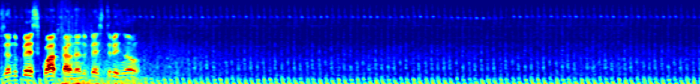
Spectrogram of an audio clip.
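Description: A helicopter's rotor chops steadily and fast nearby.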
